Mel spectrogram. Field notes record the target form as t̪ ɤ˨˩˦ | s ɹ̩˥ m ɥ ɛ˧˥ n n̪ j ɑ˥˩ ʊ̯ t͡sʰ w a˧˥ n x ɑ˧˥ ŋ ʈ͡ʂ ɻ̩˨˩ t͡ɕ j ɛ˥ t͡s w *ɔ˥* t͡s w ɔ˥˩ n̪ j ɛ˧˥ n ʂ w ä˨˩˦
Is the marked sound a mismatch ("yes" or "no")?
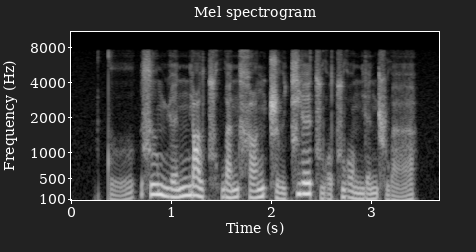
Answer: yes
